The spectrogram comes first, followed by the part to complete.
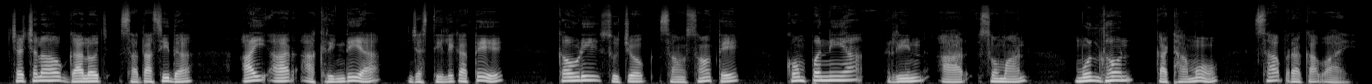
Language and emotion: Santali, neutral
